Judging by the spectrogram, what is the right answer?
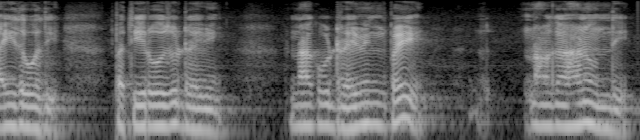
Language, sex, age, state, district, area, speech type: Telugu, male, 60+, Andhra Pradesh, Eluru, rural, spontaneous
